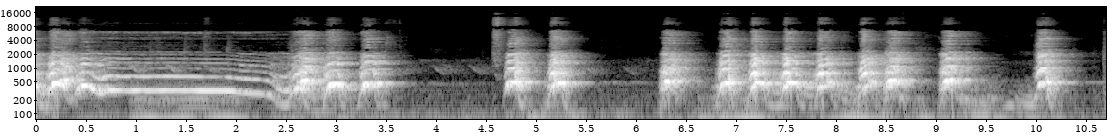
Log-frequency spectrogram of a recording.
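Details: Reacting to a police car alarm, a German Shepherd opens with a long, slightly falling howl, then switches to clipped, harmonic barks in quick clusters separated by short silences.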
